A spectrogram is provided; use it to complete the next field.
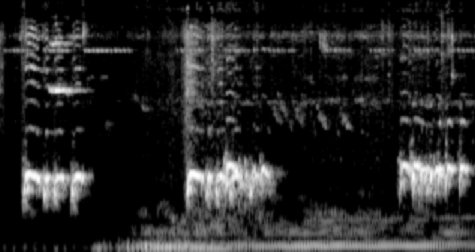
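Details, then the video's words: Local zebra dove used as a training song, three rolling phrases of quick stuttering coos, each about a second long, spaced a couple of seconds apart, with a constant low mechanical hum underneath. "Sang masteran burung perkutut - terapi supaya cepat bunyi"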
